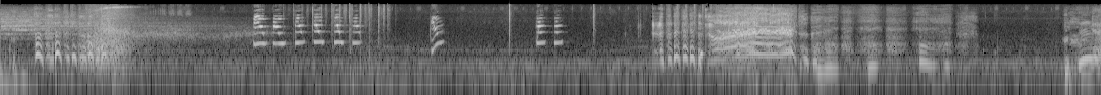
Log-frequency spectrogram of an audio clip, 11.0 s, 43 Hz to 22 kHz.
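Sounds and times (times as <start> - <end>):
cartoon chick peeping: 2.5 - 4.5
tiny clicking steps: 3.1 - 4.0.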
